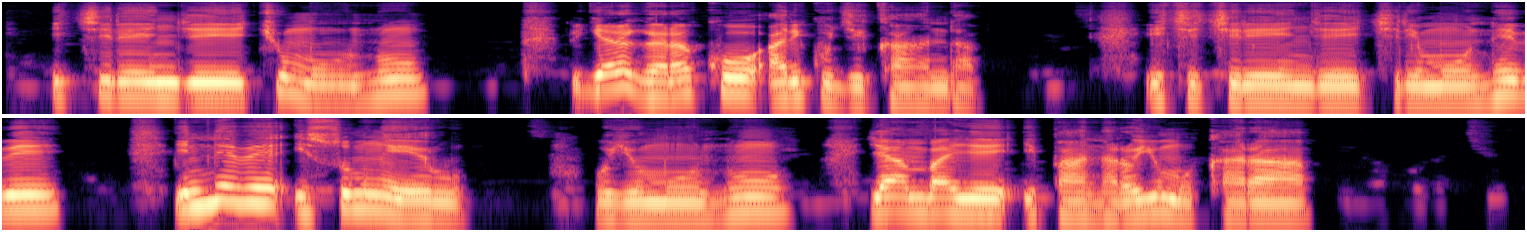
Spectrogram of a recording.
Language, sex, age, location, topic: Kinyarwanda, male, 18-24, Huye, health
